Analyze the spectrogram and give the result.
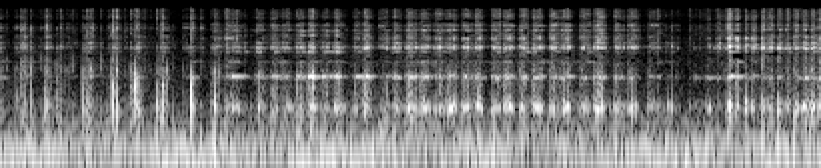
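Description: An empty, hollow, light-blue pressed-glass pitcher with an embossed pattern is tapped and scratched with fingertips and nails. Quick, dense taps and scratches give short, bright glassy clinks over a steady raspy scraping texture, each tap dying away almost at once.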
